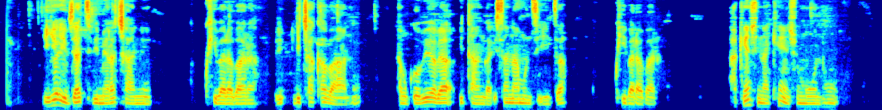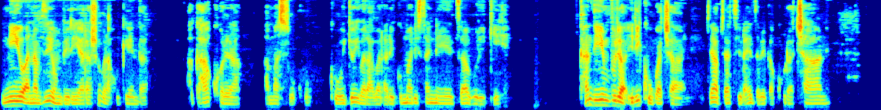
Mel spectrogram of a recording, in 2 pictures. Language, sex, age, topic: Rundi, male, 25-35, agriculture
